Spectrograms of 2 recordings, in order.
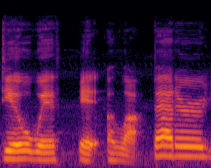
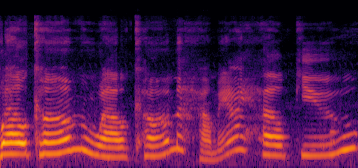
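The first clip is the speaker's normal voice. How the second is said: very high, lovely, unhurried lady voice; 9 semitones higher than usual. Voicing a lady at the counter greeting arriving players: voicing a lovely lady at a counter. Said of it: "a rather lovely lady, uh, standing at the counter. Um, she goes".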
